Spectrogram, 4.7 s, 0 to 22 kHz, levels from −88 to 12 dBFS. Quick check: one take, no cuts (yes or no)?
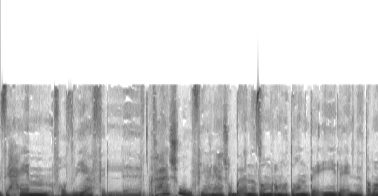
no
